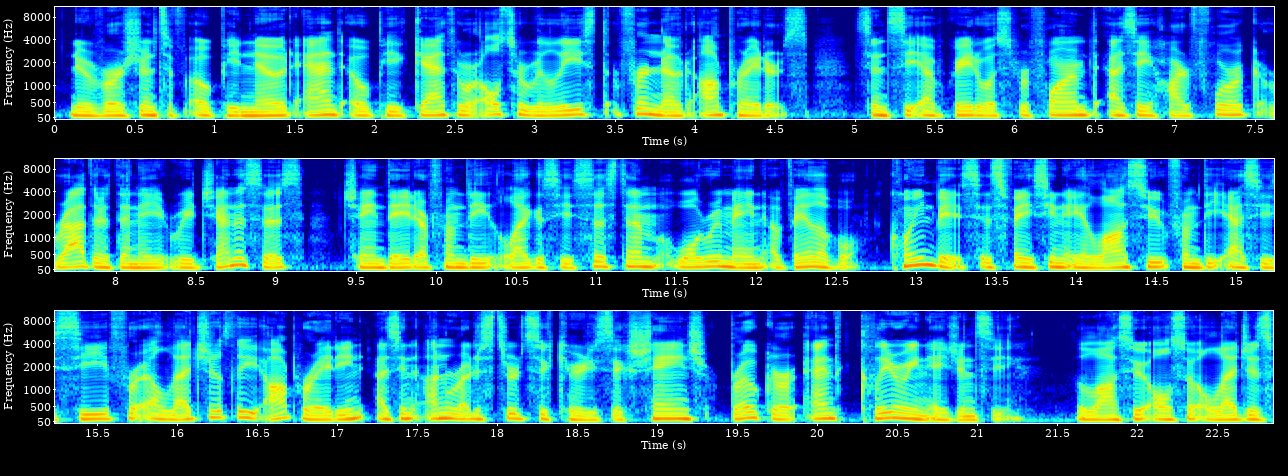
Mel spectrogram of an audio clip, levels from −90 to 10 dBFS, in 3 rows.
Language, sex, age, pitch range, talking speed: English, male, 20-39, 115-140 Hz, 150 wpm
